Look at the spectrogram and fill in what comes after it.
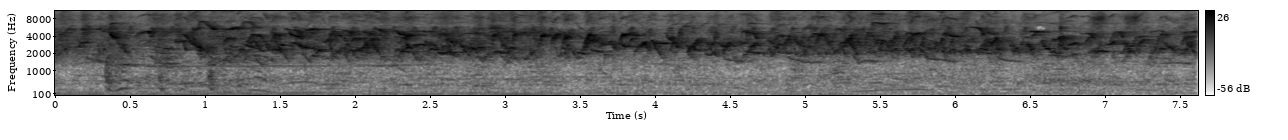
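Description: Several green leafbirds (cucak ijo) singing at once, a dense run of quick overlapping chirps and whistles. A low steady hum sits beneath for the first half.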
